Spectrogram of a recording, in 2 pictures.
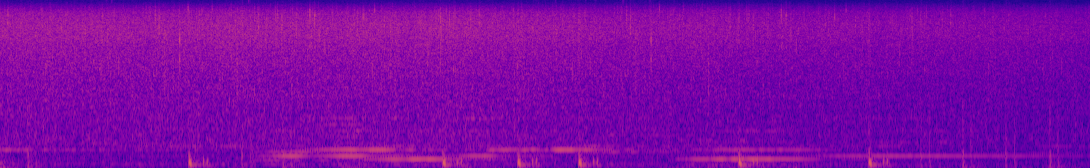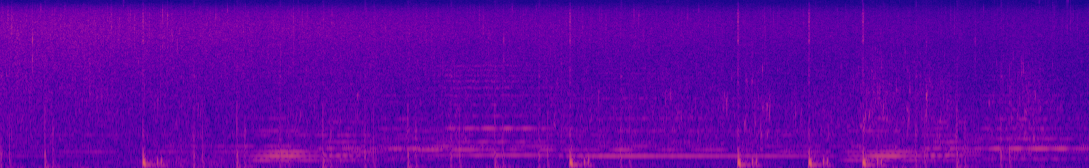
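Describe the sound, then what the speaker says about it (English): Rain falls steadily in The Elder Scrolls III: Morrowind, a constant hiss with scattered droplet taps and pattering, while soft ambient tones play beneath it throughout. "Get me out of the rain."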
